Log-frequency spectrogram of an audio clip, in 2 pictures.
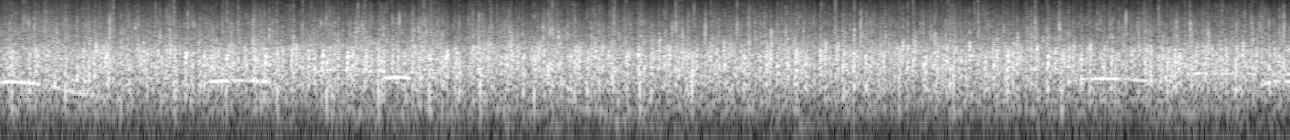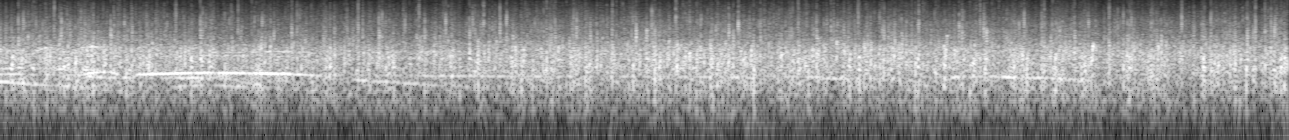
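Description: Audience members cheer and whoop now and then.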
